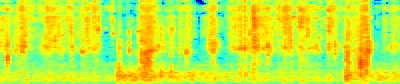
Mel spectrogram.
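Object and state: Dry soap curls, crunchy.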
